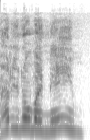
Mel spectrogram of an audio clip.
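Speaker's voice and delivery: high, loud alarmed question; alarmed surprise. Retold or imitated. Reacting to fans knowing his name, high and loud alarm. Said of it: "And I'm like".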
